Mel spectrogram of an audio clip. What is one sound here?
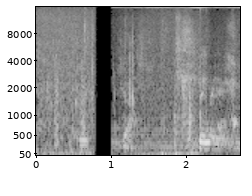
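Young children squeal and laugh playfully.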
